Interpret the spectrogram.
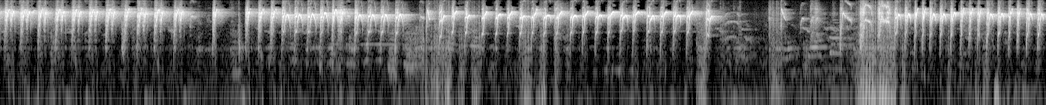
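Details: Brown-throated sunbird in energetic song, used to train captive birds: long bursts of quick, high, rattling chirps, broken by short gaps, with a brief lull near the end before the fast song resumes.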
